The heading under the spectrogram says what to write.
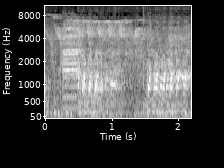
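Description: A male little egret, back from fishing, gives rough, guttural throaty calls mixed with short yelps to signal his arrival, in two bursts of harsh, grating sound, fairly loud with no voices.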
